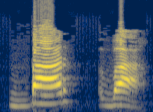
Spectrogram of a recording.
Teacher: B, fuerte, B más suave. Por ejemplo, barba. En medio de palabra la B es más suave.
